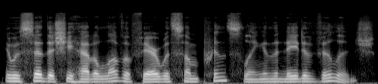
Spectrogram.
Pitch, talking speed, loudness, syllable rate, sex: 135 Hz, 255 wpm, -18 LUFS, 6.2 syllables/s, male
